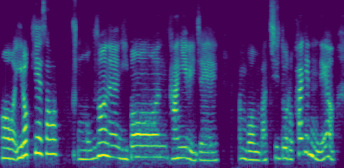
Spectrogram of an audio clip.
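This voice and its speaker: The sound is dry and close with no echo as a woman speaks at a medium pitch with lively intonation. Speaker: university lecturer in cryptography. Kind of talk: lecture. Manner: fast.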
